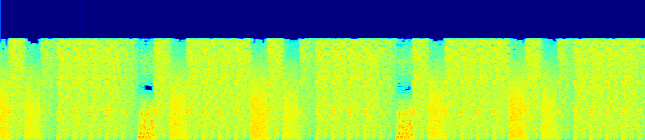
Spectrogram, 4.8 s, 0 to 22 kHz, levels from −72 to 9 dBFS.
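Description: Everyday sounds, hard clipped from start to finish: the signal is driven about 9 dB past what the stage can pass, so roughly a sixth of the samples are flattened. Loud moments carry a harsh fuzz. The waveform shows squared-off peaks, and the spectrogram shows harmonics smeared far up the spectrum.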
